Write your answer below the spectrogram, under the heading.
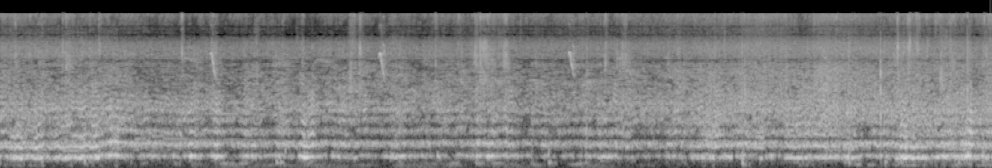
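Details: Honey bees at a kept colony being managed to reduce drones: a steady, dense buzzing hum with layered low tones, faint clicks and taps throughout, and a nearby voice at times.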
